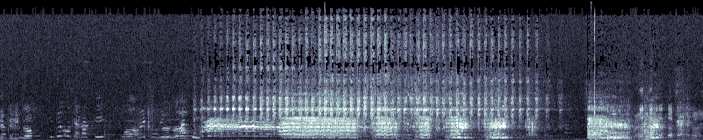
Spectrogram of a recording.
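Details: A foal, woken by the noise of a rope on a pulley, whinnies loudly in long, shaky neighs after squeaky rising tones, answering the pulley's sound, with human speech in the background.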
